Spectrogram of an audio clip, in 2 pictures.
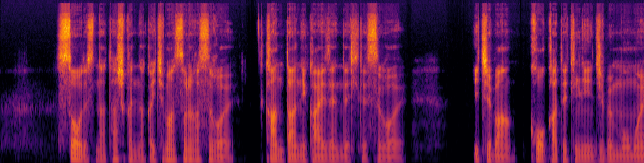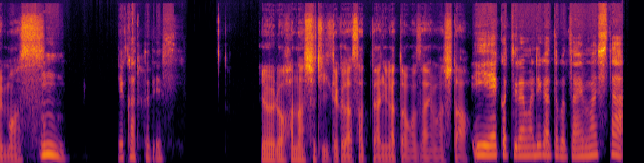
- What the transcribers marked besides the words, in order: none
- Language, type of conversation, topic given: Japanese, advice, 新しい環境で友達ができず、孤独を感じるのはどうすればよいですか？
